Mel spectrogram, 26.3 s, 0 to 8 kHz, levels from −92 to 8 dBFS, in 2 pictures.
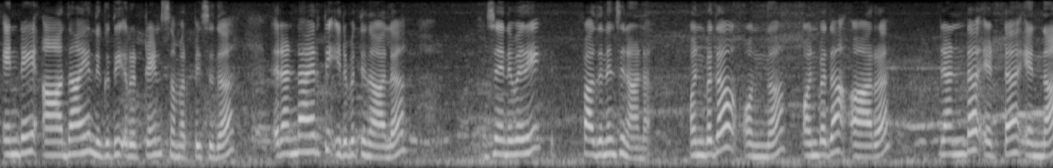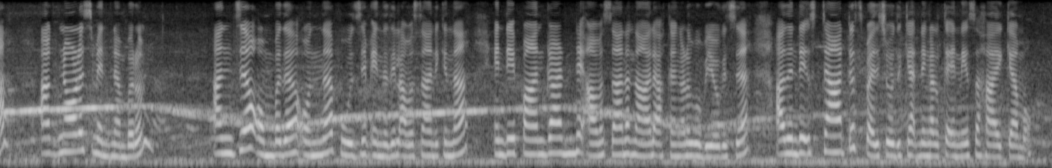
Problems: constant background noise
